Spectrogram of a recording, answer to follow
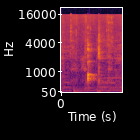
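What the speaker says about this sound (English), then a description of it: "now I'm just gonna put my black-eyed peas in there" Drained canned black-eyed peas tipped into a pot of cooking onions, giving a brief soft clatter and plop against the pot, with a second small knock shortly after, fairly close and quiet.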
